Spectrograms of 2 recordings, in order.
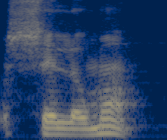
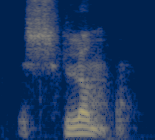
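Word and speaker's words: שלמה: Algunos erróneamente pronuncian como Shelomó, pero no es así. Debe pronunciarse como Shlomo, ¿ya?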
